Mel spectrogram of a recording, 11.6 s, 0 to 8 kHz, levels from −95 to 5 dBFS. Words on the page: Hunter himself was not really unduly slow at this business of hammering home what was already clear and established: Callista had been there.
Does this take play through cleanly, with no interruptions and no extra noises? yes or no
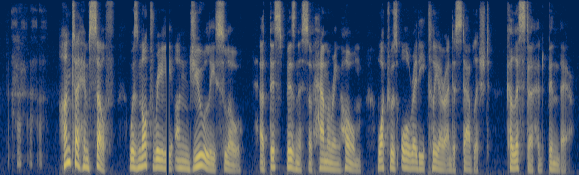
no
